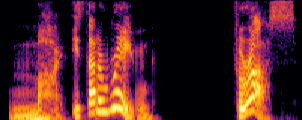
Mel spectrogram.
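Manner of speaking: surprised. Acted. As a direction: gasp with glee at the gift.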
